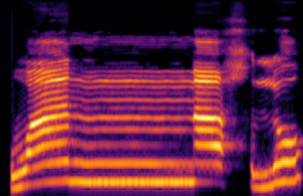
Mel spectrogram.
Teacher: نون مشدد پر ہمیشہ غنہ ہوتا ہے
